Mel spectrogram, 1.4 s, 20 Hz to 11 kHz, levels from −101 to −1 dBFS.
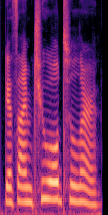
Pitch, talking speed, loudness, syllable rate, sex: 230 Hz, 265 wpm, -17 LUFS, 5.0 syllables/s, female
